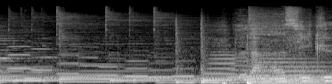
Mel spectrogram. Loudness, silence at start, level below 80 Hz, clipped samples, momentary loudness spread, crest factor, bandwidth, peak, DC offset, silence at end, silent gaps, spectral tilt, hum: -15 LUFS; 0 s; -22 dBFS; under 0.1%; 7 LU; 14 dB; 16.5 kHz; 0 dBFS; under 0.1%; 0 s; none; -5.5 dB/octave; none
